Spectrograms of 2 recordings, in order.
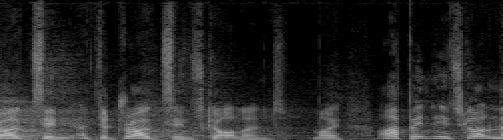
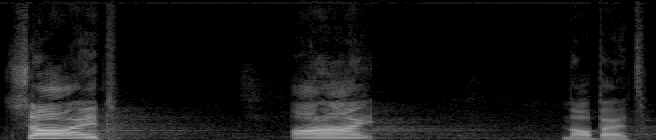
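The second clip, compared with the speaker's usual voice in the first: mock Manchester accent, one word at a time; three slow-spaced words of put-on Mancunian; much slower than usual. Shown as a demonstration. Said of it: "accent's pretty easy for Manchester".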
